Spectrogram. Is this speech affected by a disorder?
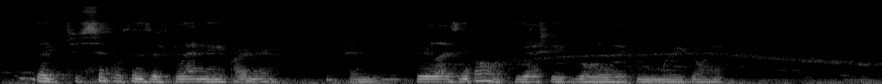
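Yes: Parkinson's; voice weakened by Parkinson's, knee replaced after hardly walking, earlier taught from chair; teaches with lavalier microphone on belt, can move around a little; voice went with Parkinson's, can still whisper, formerly whisper carried and was heard.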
